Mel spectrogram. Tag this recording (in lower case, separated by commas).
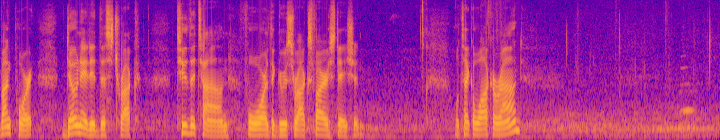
speech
